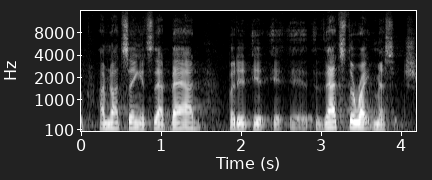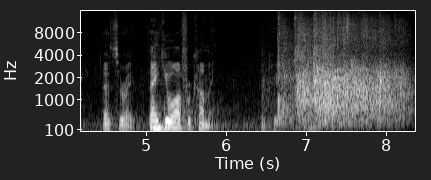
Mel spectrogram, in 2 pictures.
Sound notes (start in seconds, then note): 6.6 applauding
